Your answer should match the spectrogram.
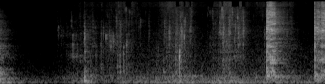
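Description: Potato salad made with russet potatoes and boiled eggs being mixed in a pot: scraping and clinking of a utensil against the pot, soft and irregular, with a couple of louder knocks near the end and no voices.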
